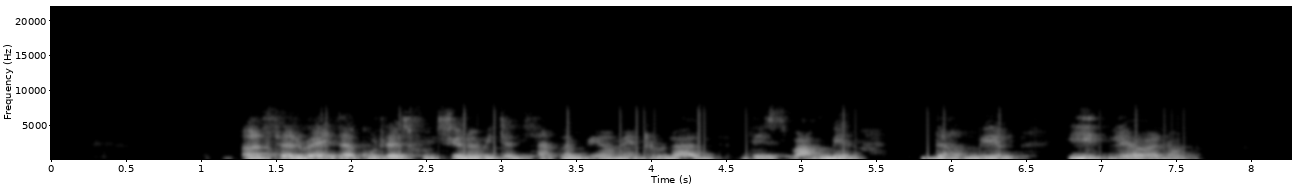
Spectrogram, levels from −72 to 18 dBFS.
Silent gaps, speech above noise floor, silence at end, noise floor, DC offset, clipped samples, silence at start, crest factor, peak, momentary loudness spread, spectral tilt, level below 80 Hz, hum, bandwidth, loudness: none; 65 dB; 0.6 s; -81 dBFS; under 0.1%; under 0.1%; 1.3 s; 16 dB; -2 dBFS; 10 LU; -6 dB/octave; -50 dBFS; none; 7 kHz; -16 LUFS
